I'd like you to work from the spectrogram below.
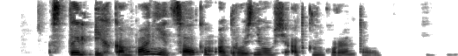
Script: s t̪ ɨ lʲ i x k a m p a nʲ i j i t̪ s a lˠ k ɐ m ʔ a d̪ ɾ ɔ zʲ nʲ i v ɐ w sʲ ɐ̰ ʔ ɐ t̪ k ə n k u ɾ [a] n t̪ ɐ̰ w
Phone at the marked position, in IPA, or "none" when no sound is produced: ɛ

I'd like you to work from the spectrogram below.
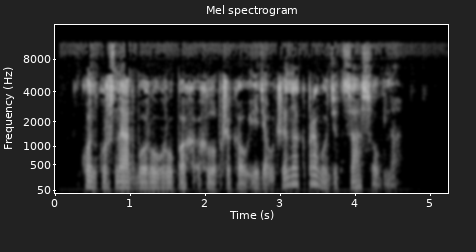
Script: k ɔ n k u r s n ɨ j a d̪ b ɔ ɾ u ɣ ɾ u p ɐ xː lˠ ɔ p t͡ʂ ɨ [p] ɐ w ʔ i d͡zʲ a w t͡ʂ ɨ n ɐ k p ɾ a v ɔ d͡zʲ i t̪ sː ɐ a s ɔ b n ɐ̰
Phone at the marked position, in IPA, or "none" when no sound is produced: k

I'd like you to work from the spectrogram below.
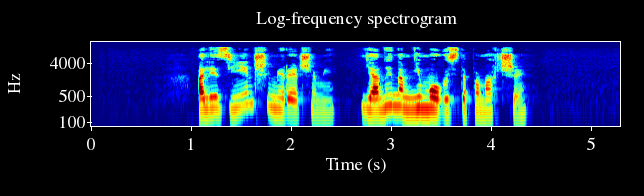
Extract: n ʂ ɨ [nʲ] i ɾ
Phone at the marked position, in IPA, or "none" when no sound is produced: mʲ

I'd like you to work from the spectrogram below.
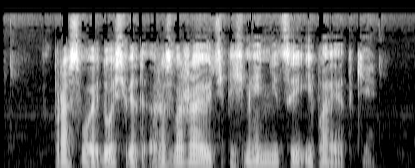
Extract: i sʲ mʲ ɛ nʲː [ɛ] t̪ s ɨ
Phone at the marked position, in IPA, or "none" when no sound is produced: i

